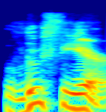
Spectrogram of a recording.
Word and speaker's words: luthier: So you are a luthier. Is that how you pronounce it?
